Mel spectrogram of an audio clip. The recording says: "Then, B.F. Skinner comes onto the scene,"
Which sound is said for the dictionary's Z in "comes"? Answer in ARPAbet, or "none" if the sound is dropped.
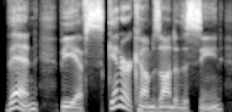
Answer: Z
